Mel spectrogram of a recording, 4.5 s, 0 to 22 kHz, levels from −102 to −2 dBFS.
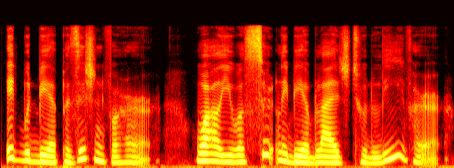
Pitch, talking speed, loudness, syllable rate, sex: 170 Hz, 210 wpm, -20 LUFS, 6.0 syllables/s, female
